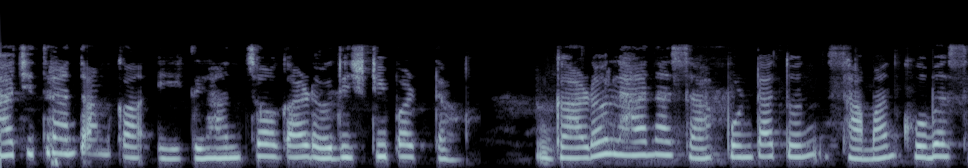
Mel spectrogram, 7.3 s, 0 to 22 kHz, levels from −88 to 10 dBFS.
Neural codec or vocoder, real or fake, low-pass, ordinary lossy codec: none; real; 7.2 kHz; none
